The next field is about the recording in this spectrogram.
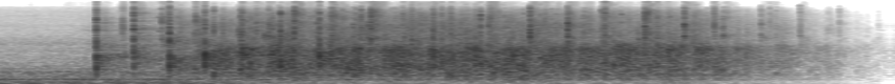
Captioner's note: applause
